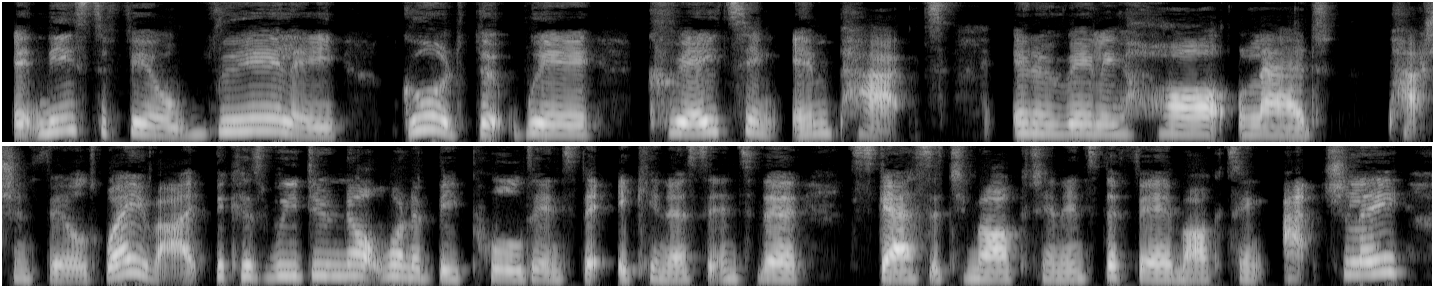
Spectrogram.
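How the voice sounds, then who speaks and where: A croaky-voiced woman in her thirties, pitched mid-range, hosts a live-streamed business coaching challenge. She's enthusiastic and repetitive, keeps asking viewers to comment, and laughs a lot.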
